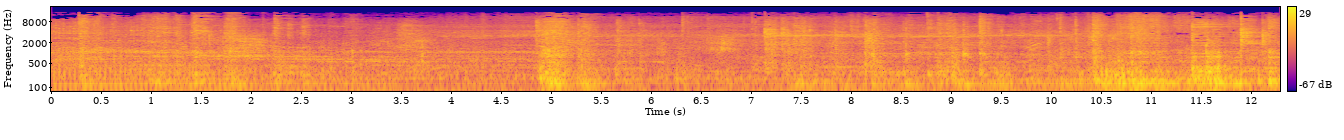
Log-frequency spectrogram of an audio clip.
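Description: A small motorbike engine running as the bike passes, with scattered metallic clinks and knocks from steel rebar being handled.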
